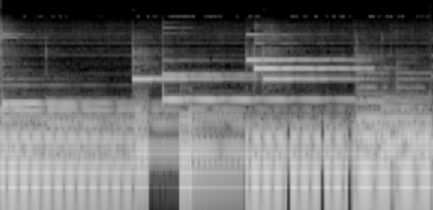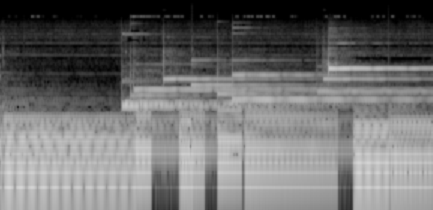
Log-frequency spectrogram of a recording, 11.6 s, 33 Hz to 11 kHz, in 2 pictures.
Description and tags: ambientloop83bpm
ambientloop, recorded with real rhodes!!
smooth, jazz, rhodes, fender, ambient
